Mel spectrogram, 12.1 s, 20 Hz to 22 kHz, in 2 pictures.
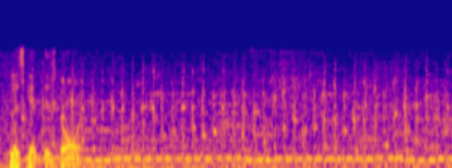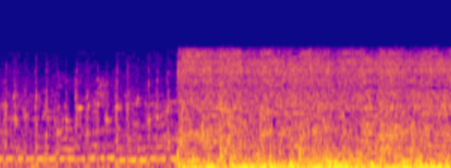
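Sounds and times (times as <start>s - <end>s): rock music with drum beat: 1.0s - 12.0s.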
